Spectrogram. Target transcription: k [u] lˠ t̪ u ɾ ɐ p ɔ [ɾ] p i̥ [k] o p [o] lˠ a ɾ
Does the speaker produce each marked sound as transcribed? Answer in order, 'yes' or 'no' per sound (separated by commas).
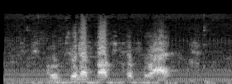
yes, no, no, no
